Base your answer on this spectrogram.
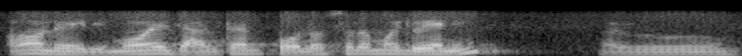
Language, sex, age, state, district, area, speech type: Assamese, male, 18-30, Assam, Nagaon, rural, conversation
